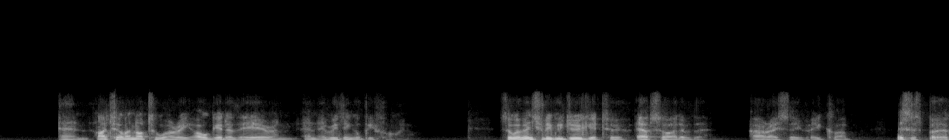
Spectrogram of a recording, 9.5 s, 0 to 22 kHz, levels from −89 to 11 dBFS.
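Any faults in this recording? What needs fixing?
The whole clip carries AMR wideband (HD Voice) codec damage: the speech sounds rough and raspy, which fits the 8.85 kbit/s mode. Set the encoder to 12.65 kbit/s or higher.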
